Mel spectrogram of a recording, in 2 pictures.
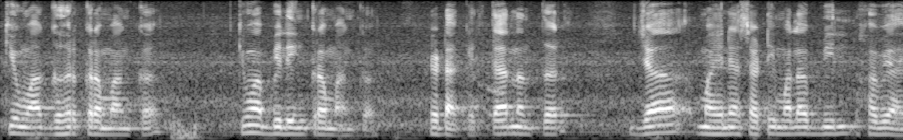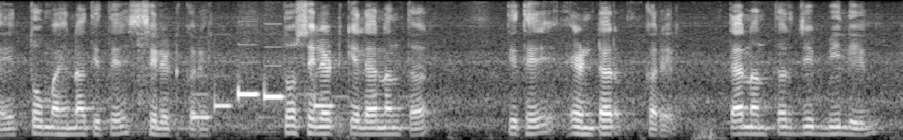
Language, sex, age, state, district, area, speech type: Marathi, male, 30-45, Maharashtra, Osmanabad, rural, spontaneous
